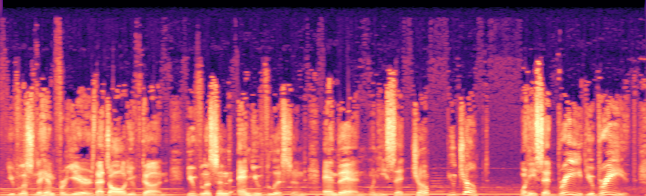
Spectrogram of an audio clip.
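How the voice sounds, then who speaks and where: An old television soundtrack with loud music carries an actor as a ruthless male agitator. He barks orders and taunts like an orator, his pitch swinging widely in vintage drama style. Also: lightly acted. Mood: fierce. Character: ruthless commanding armed male stranger inciting starving villagers to revolt. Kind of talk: 1960s television drama acting.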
